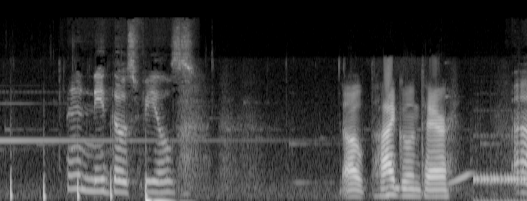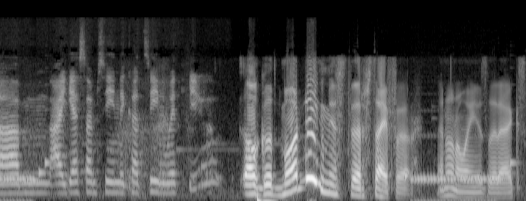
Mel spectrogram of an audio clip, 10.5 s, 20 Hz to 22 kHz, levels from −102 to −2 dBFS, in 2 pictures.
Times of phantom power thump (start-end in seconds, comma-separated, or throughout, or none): 1.47-1.82, 7.85-8.10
